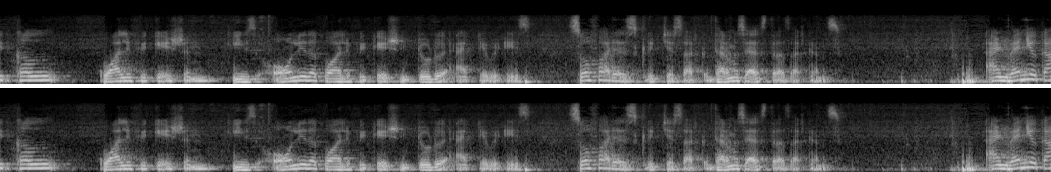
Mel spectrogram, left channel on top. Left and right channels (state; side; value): identical; both; correlation 1.00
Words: qualification is only the qualification to do activities. So far as scriptures are, Dharma Shastras are concerned. And when you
